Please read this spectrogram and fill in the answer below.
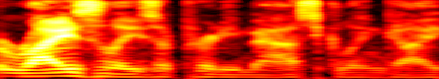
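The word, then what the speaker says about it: Wriothesley: Risley uh in genin it's spelled the W at the beginning frenchly so like it's like r uh but Risley is a pretty masculine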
